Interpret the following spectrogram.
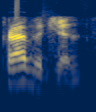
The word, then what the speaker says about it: Prevagen: Well, technically it's pronounced Prevagen, but what Prevagen is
